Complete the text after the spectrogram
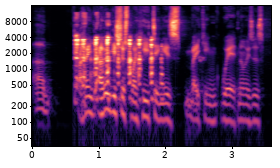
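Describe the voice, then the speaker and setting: A man with a gravelly, creaky voice narrating as game master. He describes the scene calmly and plainly, at an ordinary pitch for a man. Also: moderate pace, a crowd in the background.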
